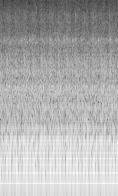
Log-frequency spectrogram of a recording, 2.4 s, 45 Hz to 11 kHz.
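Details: Cat 3406 E diesel in a heavy truck on a dealer lot in cold weather, push-button start: deep, even rumble with a steady low beat and no knocks or misses just after starting; normal idle.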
